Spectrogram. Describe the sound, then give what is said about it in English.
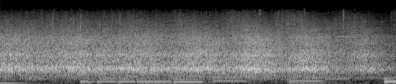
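A large crowd at Oracle Arena chants "Klay" for Klay Thompson in a steady repeating rhythm, loud and sustained over a dense roar of cheering, during his 60-point night in a December 2016 Golden State Warriors win over the Indiana Pacers. “The crowd is chanting Klay.”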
